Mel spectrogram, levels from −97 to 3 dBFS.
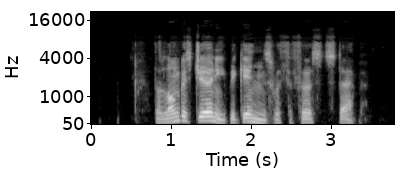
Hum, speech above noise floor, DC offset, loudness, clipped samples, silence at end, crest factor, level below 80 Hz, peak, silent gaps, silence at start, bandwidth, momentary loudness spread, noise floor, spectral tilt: none; 50 dB; under 0.1%; -21 LUFS; under 0.1%; 0.55 s; 20 dB; -62 dBFS; -2 dBFS; none; 0.8 s; 9.4 kHz; 14 LU; -71 dBFS; -5 dB/octave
